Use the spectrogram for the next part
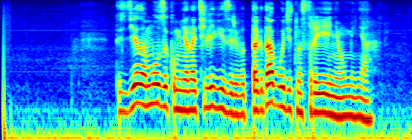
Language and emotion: Russian, angry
